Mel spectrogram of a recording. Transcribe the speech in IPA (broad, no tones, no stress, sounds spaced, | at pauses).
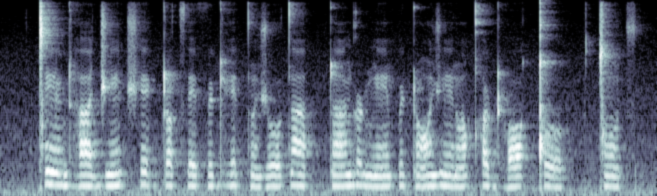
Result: ǀ ẽ ɖʱ a d͡ʒ ẽ t͡ʃʰ e ɡ ʈ ɔ t͡s ɾ e θ ɪ ɖʱ e t õ ʒ o t ã | ʈ ã ɡ ə˞ ŋ ẽ p e ʈ ɔ̃ ʒ ẽ ɾ õ qʰ o ɖʱ ɔ ǃ o | ǀ õ t͡s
